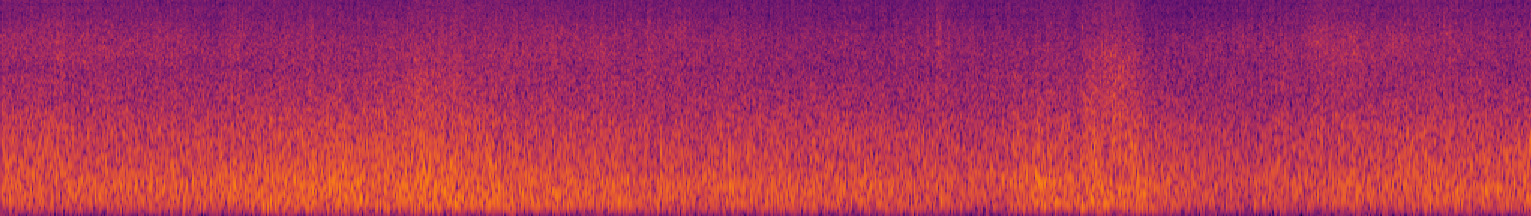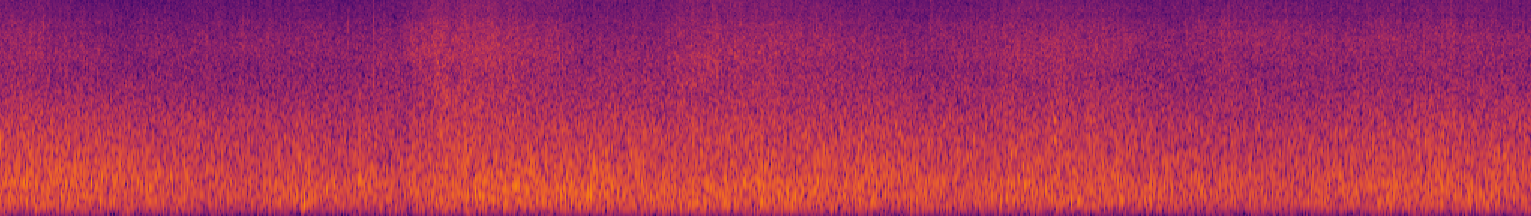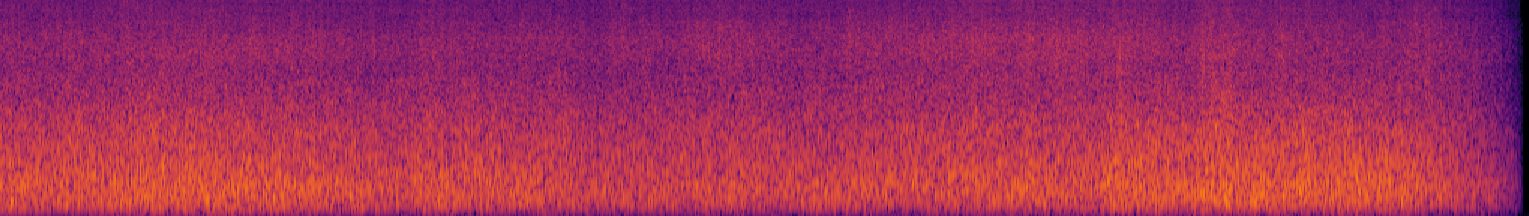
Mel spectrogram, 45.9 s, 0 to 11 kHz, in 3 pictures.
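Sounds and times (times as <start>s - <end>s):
ocean waves breaking gently: 0.0s - 45.8s.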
